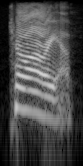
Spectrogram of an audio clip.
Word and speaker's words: Terraria: the game to tear how do you pronounce it terraria thank you he's in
